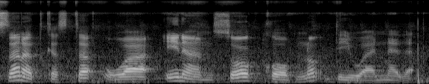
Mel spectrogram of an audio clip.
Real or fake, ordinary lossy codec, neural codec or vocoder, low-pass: fake; none; vocoder, 44.1 kHz, 128 mel bands every 256 samples, BigVGAN v2; none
